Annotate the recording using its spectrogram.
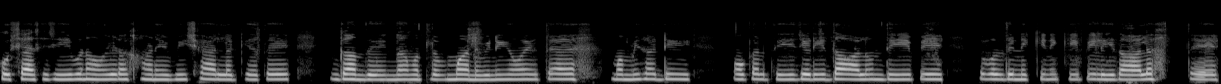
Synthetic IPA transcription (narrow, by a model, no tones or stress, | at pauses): kʊʃɛːsiːt͡ʃiːd͡ʒbəɽ̃aːod͡ʒeːɽaːkʰaːɽ̃eːbiːʃɛːlːəɡaːt̪eː | ɡə̃nd̪ɪnːãːmət̪ləbmənʋiːnĩːɦoːeːt̪eːməmːiːsaːɖiː | oːkəɾd̪iːd͡ʒeːɽiːd̪aːlɦʊ̃nd̪iːpː | kɪbəld̪iːnɪkiːnɪkːiːpiːliːd̪aːlt̪eː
